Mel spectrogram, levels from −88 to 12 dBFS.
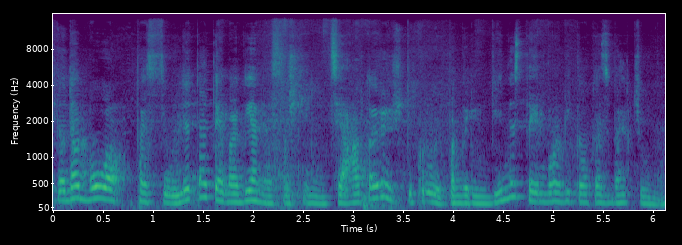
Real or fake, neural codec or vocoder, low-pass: fake; codec, 44.1 kHz, 3.4 kbps, Pupu-Codec; 14.4 kHz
